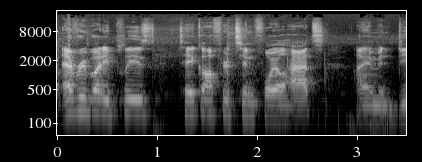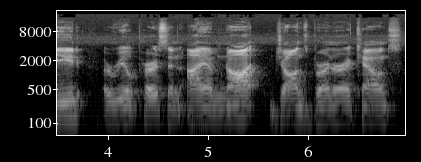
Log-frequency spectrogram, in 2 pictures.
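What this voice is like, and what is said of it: Speaks with a pleasant accent. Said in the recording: “This is not a nasally Australian accent, ladies and gentlemen. This is a beautiful accent”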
